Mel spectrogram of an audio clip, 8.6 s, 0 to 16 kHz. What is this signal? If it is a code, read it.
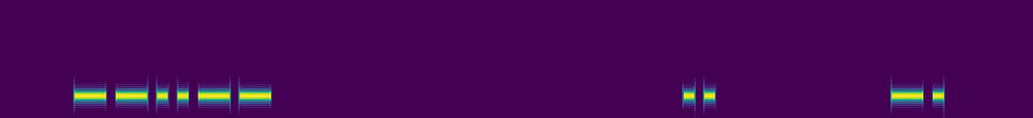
Morse code, heard as a keyed tone, about 14 wpm, spaced as for 5 wpm, 700 Hz. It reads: , IN
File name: Morsekurs / Witze / Witz 29. September 2020, 25 F70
